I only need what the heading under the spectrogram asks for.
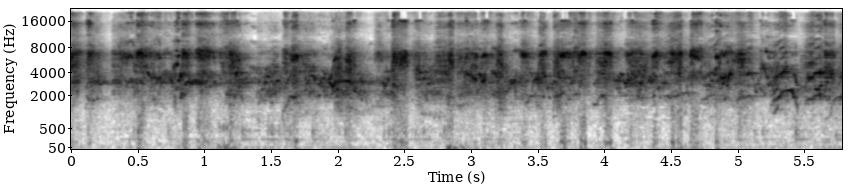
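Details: Budgies in Portland warbling nonstop, a bright, crowded mix of piping whistles, squeaks and chirps with scattered clicking sounds underneath.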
